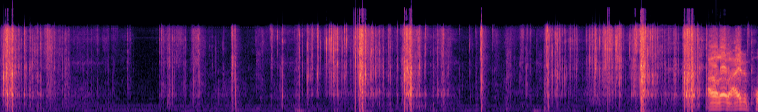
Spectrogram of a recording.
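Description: Foil wrappers crinkle and tear close by.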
